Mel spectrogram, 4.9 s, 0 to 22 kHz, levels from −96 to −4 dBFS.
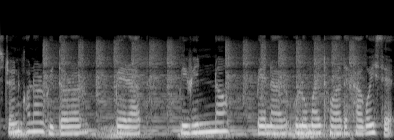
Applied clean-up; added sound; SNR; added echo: none; Electric guitar; 14 dB; none.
